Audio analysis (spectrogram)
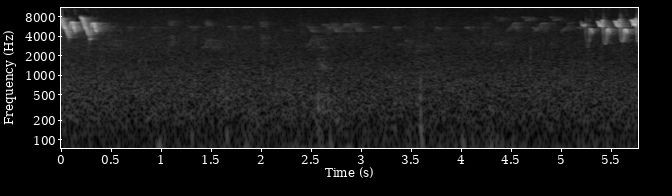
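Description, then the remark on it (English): High, thin songbird notes in rapid bursts, loudest at the start and again near the end, with softer chirps scattered between over a quiet outdoor background. A black-and-white warbler is right in front of the listener, and no one speaks. “Also have a black and white warbler right in front of me as well.”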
